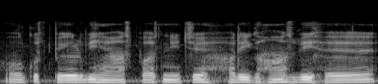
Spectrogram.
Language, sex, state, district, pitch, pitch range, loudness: Hindi, male, Madhya Pradesh, Bhopal, 105 Hz, 105-110 Hz, -15 LUFS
